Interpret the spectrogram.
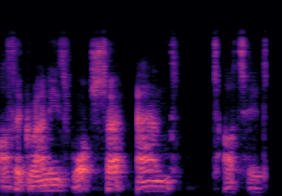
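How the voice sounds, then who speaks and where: A man reading a children's storybook aloud in an expressive, dramatic way. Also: sits low, slow pace. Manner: animated, dramatic.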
